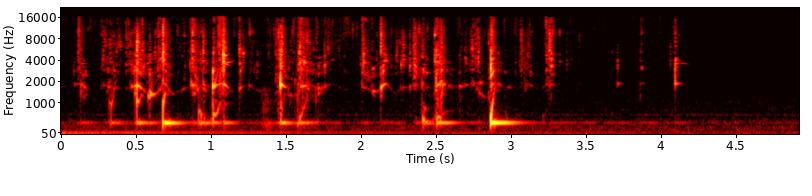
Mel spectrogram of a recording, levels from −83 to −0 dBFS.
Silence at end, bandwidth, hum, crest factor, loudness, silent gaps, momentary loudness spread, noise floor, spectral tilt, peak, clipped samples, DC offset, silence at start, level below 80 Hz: 0.8 s; 17 kHz; none; 30 dB; -28 LUFS; none; 19 LU; -63 dBFS; -1 dB/octave; -2 dBFS; under 0.1%; under 0.1%; 0.1 s; -58 dBFS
